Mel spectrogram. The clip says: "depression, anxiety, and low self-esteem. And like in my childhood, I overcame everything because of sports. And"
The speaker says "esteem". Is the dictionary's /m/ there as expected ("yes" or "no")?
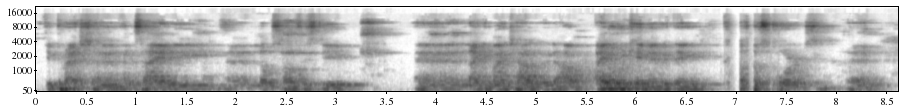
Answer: no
